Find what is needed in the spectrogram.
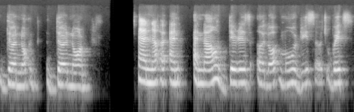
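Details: Adult woman who stutters, noting fasting and poor sleep take a toll on her speech; stuttering.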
